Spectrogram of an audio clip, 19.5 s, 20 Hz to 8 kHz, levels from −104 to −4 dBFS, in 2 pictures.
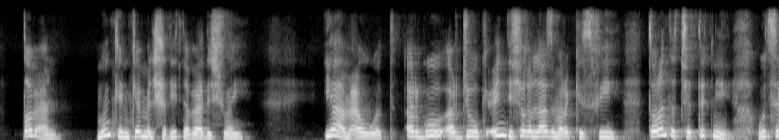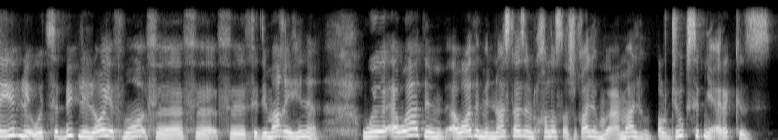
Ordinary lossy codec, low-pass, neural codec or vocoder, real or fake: none; 7.2 kHz; none; real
